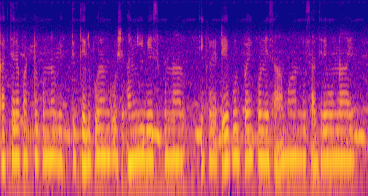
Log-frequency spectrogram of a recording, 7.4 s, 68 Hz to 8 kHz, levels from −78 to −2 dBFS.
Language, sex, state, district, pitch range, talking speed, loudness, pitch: Telugu, male, Telangana, Mahabubabad, 160-170 Hz, 115 wpm, -17 LUFS, 165 Hz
